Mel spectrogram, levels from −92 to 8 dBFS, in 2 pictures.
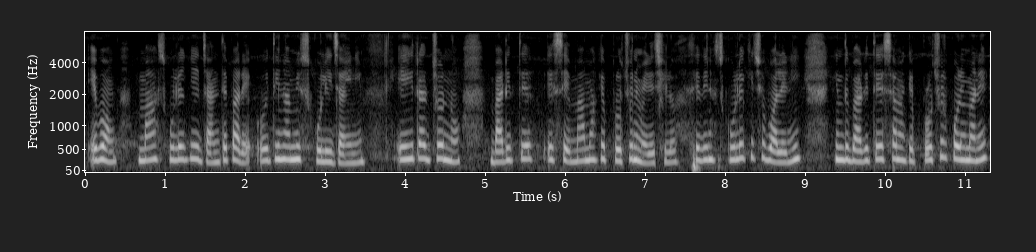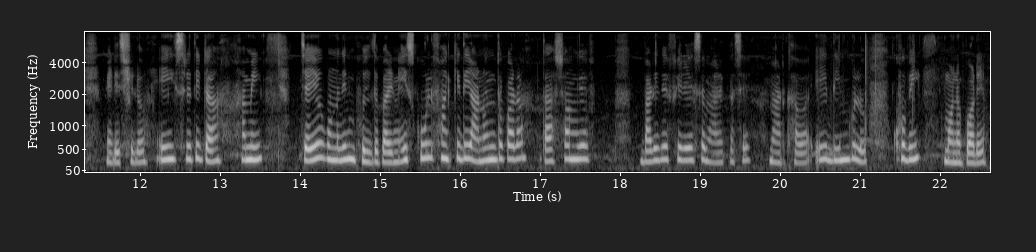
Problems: background sounds at intervals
